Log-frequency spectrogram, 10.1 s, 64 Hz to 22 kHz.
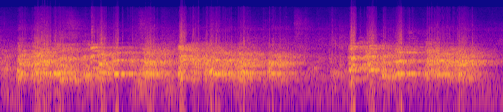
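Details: Many dogs barking together at a dog facility, recorded 26 September 2016; dense overlapping barks and yips blend into a continuous loud chorus with brief dips.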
